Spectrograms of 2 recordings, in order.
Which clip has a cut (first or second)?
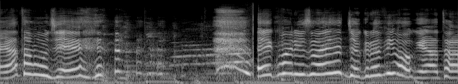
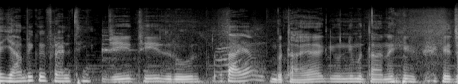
second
